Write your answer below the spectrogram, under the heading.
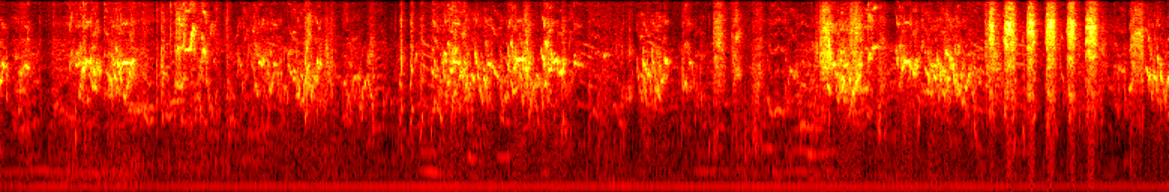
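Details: Budgies squawking and chirping in rough, high warbled phrases, ending with a fast series of sharp, evenly spaced clicks, over a steady low hum.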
